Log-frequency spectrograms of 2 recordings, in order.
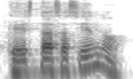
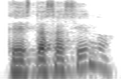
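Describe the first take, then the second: The two takes are said the same way.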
